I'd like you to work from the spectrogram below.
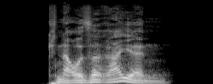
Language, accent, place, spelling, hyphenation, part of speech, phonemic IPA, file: German, Germany, Berlin, Knausereien, Knau‧se‧rei‧en, noun, /knaʊ̯zəˈʁaɪ̯ən/, De-Knausereien.ogg
- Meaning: plural of Knauserei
